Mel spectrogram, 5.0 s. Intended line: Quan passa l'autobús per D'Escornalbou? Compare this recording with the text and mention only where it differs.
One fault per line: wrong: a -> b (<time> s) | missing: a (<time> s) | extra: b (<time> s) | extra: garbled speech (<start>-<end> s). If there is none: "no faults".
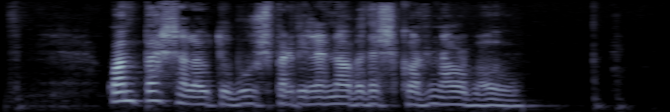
extra: Vilanova (2.3 s)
